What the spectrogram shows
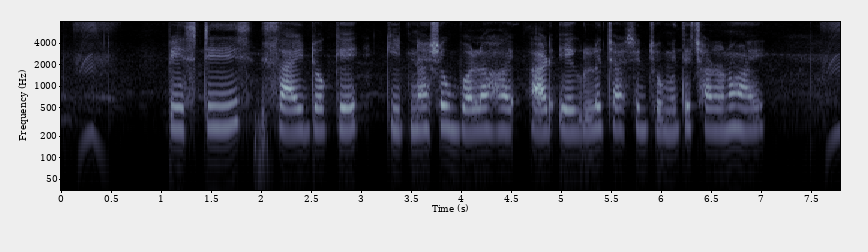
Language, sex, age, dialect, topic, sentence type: Bengali, female, <18, Northern/Varendri, agriculture, statement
